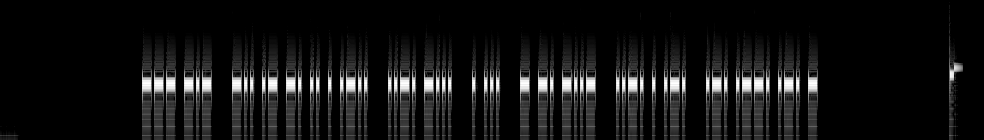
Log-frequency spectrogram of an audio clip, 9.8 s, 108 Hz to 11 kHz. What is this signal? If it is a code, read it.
Morse code, heard as a keyed tone, about 40 wpm, 700 Hz. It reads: OK DANIEL FB ES TNX FER RPRT
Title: Practice QSO - Exchange 2 - Info - 40wpm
